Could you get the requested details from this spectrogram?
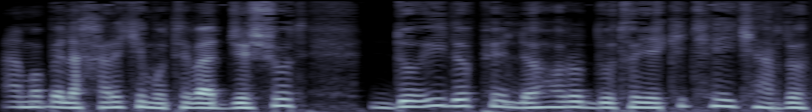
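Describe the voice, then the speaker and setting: A man's voice: mid-range voice, dark tone, dry recording, lo-fi sound. A man narrating a classic novel in first person as an audiobook, reading expressively and dramatically.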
